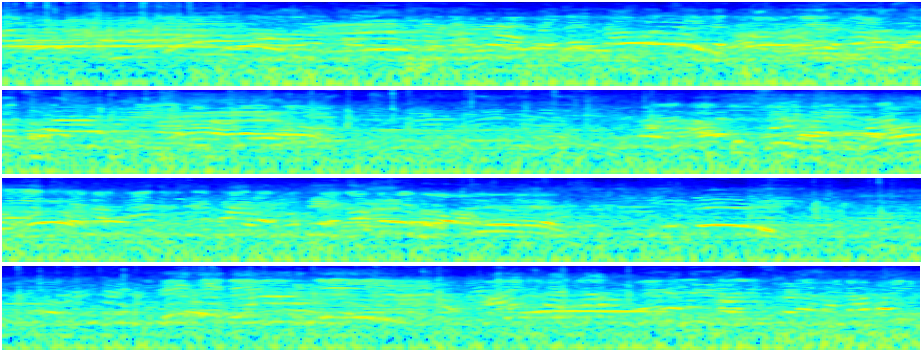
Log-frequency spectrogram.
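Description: A crowd of men and women talk and cheer loudly close by.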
